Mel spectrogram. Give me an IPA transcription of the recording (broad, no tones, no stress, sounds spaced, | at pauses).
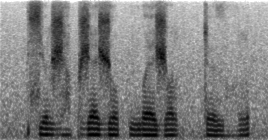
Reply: sʲ o l ʒ a̤ p ʒ ɛ ʒ o p ŋʷ ɛ ʒ ɔ l tː ø ð o̤ l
